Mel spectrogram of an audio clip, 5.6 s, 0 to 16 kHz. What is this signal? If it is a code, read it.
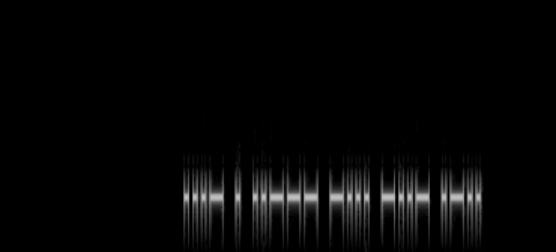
Morse code, heard as a keyed tone, about 28 wpm, 700 Hz. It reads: VE2BXL
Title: DXCC-100 Call Signs - 6 Characters - Repeated 2x - 28wpm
